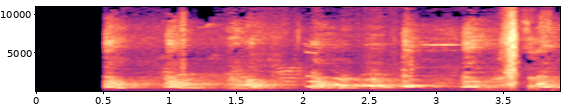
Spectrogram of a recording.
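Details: A dog barks in a quick series of sharp, repeated bursts, about two each second, with a faint human voice in the background.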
